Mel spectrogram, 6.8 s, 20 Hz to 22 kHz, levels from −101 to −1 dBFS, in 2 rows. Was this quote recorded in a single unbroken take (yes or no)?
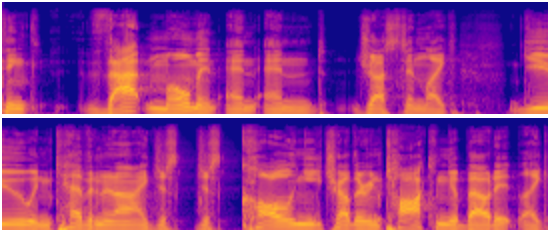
no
